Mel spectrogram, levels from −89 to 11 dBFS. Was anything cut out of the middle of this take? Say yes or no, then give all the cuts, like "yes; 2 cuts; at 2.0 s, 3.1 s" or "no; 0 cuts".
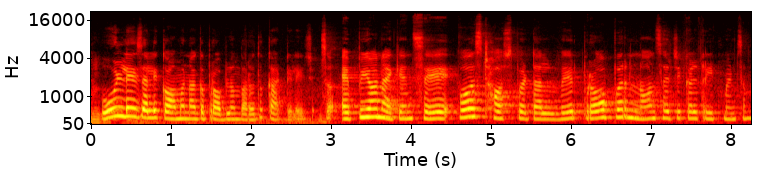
yes; 2 cuts; at 2.8 s, 4.5 s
